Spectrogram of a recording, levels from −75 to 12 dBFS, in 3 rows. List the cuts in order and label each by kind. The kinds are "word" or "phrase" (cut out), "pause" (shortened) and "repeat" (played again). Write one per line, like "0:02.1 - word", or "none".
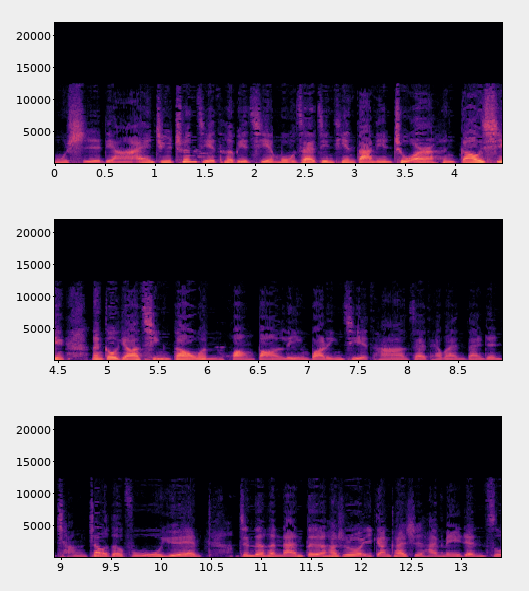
0:10.7 - word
